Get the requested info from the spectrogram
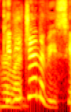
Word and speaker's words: Genovese: I think also of, like, the Kitty Genovese case. – Oh, sure. – I forget how you pronounce her name. – Genovese, yeah.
